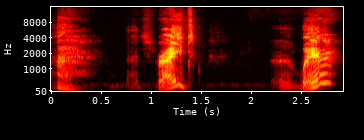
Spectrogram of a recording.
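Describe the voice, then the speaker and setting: A man's voice: on the high side, huge pitch swings, extremely slow, pushed and bright, slightly rough, exaggerated voice. A man voicing a forgetful, muddled but lovable older uncle in an amateur radio play reading. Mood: flustered.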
